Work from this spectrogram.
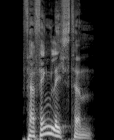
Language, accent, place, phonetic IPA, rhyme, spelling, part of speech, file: German, Germany, Berlin, [fɛɐ̯ˈfɛŋlɪçstəm], -ɛŋlɪçstəm, verfänglichstem, adjective, De-verfänglichstem.ogg
- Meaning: strong dative masculine/neuter singular superlative degree of verfänglich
